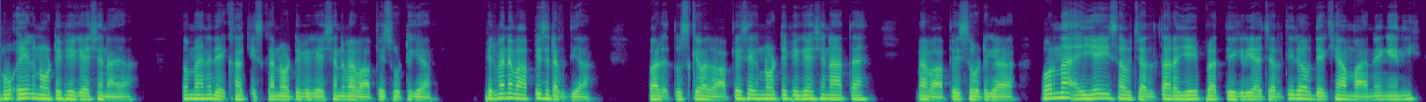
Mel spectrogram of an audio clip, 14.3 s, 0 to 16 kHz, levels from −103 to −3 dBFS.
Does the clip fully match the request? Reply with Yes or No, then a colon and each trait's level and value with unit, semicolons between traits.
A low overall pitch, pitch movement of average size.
Yes: low, 120 Hz; average, 3.5 semitones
